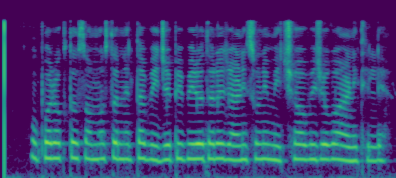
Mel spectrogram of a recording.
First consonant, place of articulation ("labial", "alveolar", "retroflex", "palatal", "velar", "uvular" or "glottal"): labial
